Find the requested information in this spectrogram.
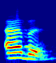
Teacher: با ساکن پہ قلقلہ ہوگا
